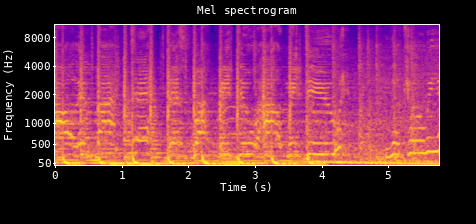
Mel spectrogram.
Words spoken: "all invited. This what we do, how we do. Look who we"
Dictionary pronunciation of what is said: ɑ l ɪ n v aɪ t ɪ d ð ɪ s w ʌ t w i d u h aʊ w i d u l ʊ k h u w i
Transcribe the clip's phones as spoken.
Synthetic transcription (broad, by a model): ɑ l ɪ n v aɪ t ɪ ð ɪ s w ʌ t w i d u h aʊ w i d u n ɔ k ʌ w i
